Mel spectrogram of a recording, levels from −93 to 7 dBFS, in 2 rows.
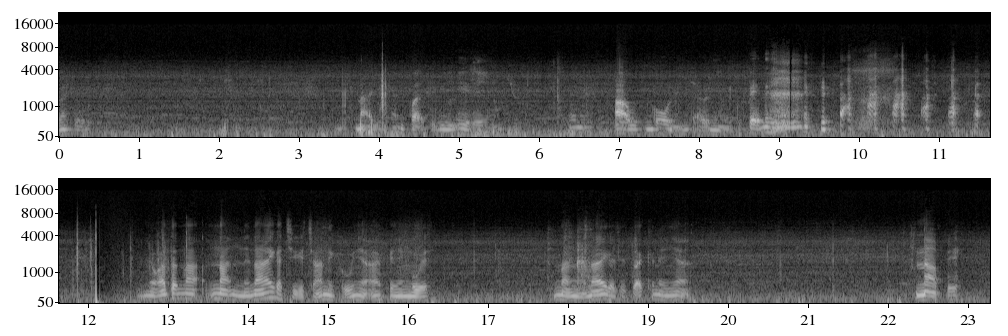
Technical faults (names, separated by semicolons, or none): none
